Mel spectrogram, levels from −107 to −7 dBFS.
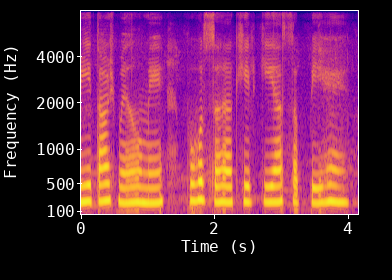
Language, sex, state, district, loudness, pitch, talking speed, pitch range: Hindi, female, Arunachal Pradesh, Papum Pare, -16 LUFS, 230 Hz, 130 wpm, 225-245 Hz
